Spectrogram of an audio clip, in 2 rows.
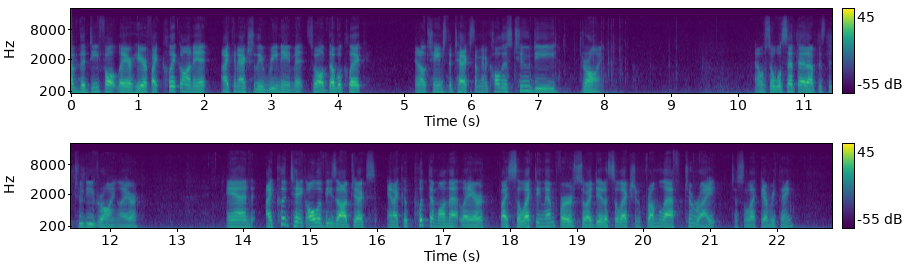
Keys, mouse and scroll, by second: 1.6 click, 2.5 click, 3.9 click, 4.2 click, 5.3 click, 6.6-8.9 typing, 13.6 click, 15.5 click, 18.4 click, 20.8 click.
